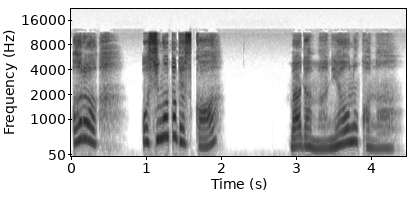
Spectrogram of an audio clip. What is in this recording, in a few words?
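HELLO, Japanese; GF Alarm; UMP45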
